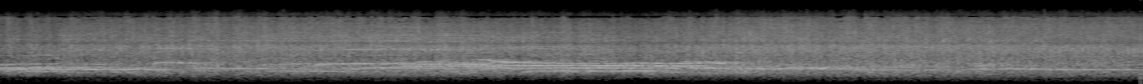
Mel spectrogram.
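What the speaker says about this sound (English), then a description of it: "So I'm going to ask all our superintendents and principals in the room to please stand up so we can give you a huge round of applause." A roomful of people at a New York City public schools address applaud superintendents and principals, a long, steady wash of distant clapping that holds evenly throughout, fairly faint.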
